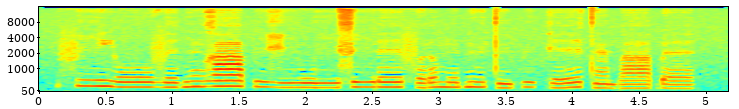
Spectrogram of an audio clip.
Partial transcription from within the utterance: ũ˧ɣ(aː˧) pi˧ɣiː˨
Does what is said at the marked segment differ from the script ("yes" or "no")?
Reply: yes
